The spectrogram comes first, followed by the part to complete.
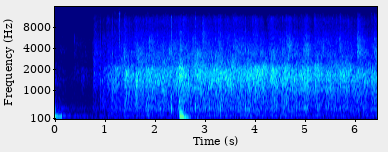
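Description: Audience applauding. The clapping starts about a second in after a brief pause and holds steady.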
